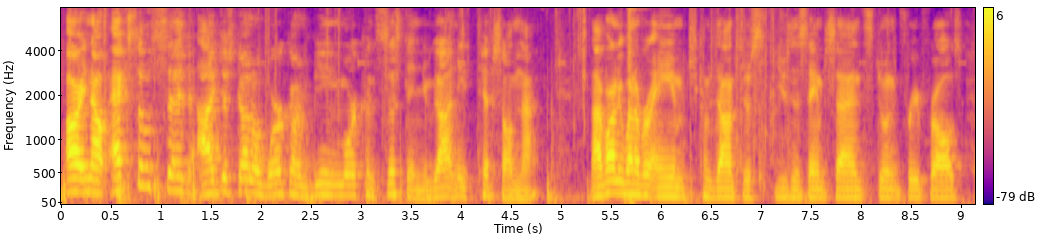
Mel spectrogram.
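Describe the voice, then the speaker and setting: A young man with a voice going hoarse, casually explaining shooter game tactics over gameplay and often checking in with "right?". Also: fairly high pitch, fairly quick, fairly bright tone, slight background noise. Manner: explanatory, rhetorical questions, lots of "right?". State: losing his voice. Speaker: gaming content creator. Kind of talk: casual gameplay tips commentary.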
